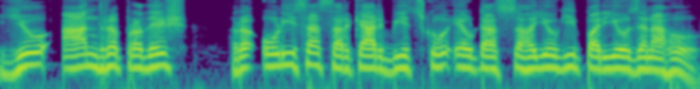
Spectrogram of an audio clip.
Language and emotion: Nepali, neutral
